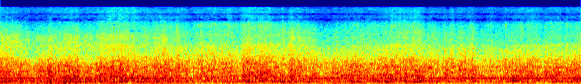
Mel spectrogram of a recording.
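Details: Miele dishwasher after repair, running its cycle: constant smooth hum with a steady mid tone and rushing water, no grinding or rattles; normal wash cycle.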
